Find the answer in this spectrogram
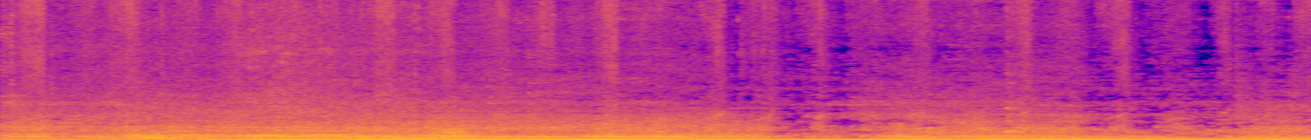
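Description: A steady low motor drone, like a vehicle engine running nearby, swelling for the first half and then easing somewhat.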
